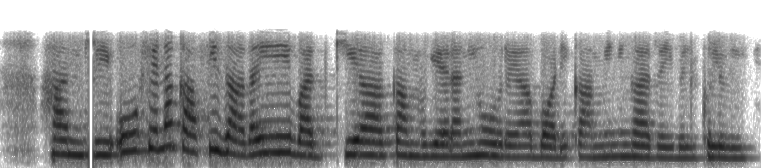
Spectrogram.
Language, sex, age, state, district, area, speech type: Punjabi, female, 18-30, Punjab, Tarn Taran, urban, conversation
